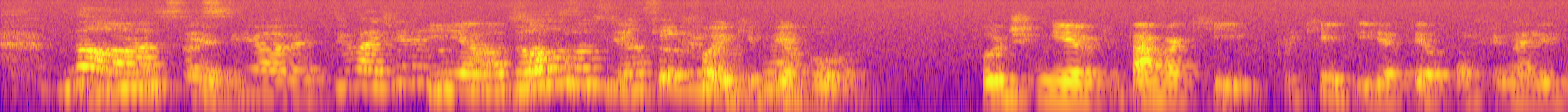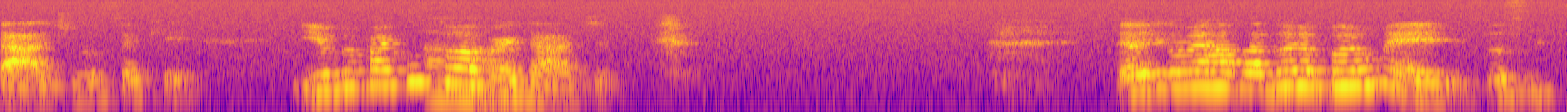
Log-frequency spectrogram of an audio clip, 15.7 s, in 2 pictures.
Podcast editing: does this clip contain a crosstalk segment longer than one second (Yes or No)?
Yes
